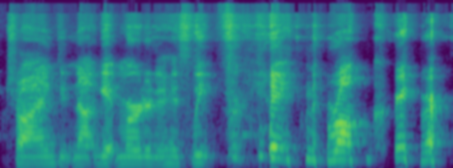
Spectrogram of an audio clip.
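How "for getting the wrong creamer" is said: words breaking up into laughter; real laughter through the words; laughing. Real, not acted. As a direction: crack up while finishing the joke. Laughing at her own joke.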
